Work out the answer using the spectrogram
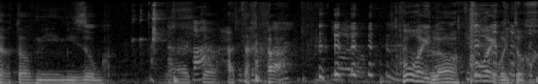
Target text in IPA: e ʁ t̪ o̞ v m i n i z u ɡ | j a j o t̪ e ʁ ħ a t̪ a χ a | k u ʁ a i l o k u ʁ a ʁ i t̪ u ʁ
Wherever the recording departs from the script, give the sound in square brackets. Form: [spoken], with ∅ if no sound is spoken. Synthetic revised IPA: e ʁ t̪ o̞ v m i [m] i z u ɡ | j a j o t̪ e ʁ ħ a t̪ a χ a | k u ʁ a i l o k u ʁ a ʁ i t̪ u [χ]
